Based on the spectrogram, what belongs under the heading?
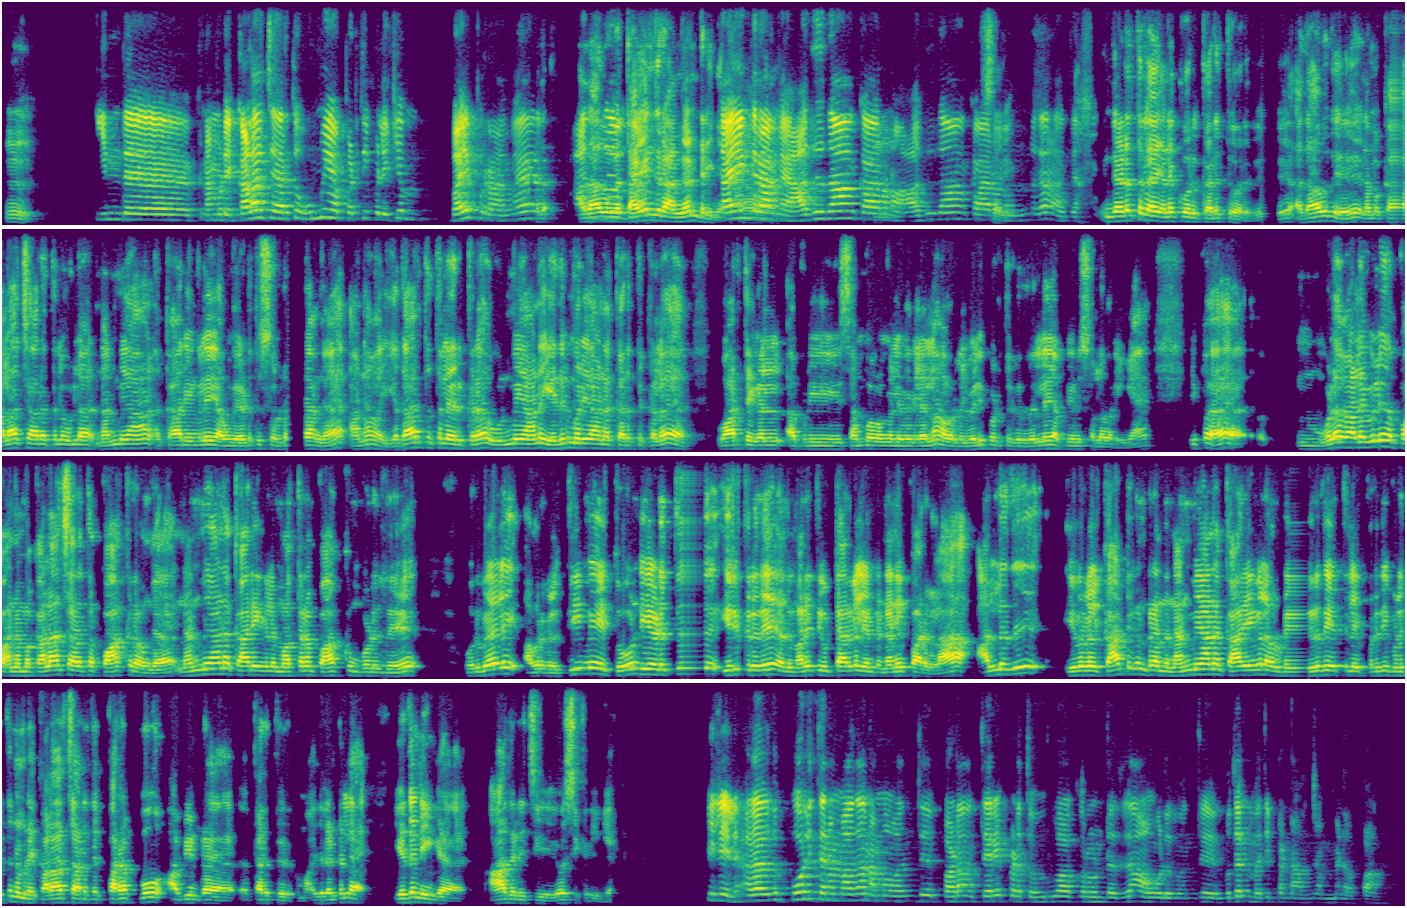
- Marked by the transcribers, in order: drawn out: "இந்த"; other background noise; other noise; distorted speech; sniff; chuckle
- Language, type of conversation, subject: Tamil, podcast, நமது கலாசாரம் படங்களில் உண்மையாகப் பிரதிபலிக்க என்னென்ன அம்சங்களை கவனிக்க வேண்டும்?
